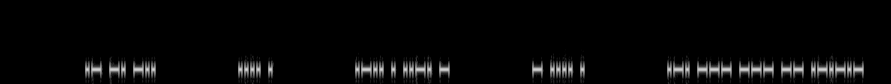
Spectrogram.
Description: Morse code, heard as a keyed tone, about 40 wpm, 700 Hz. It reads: AND HE LEFT THE ROOM.
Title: 4x Word-Spacing - Sentences from Top 300 Words - 40wpm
